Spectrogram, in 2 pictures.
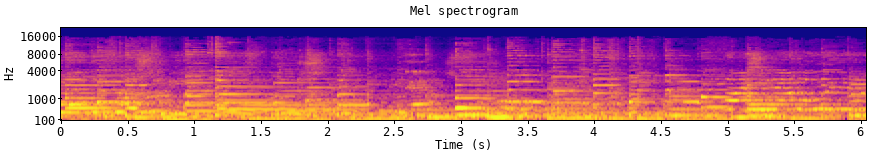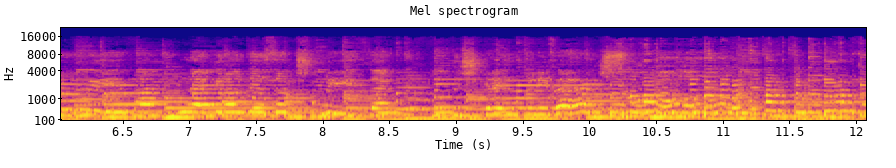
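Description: Portuguese guitar and classical guitar accompaniment playing a fado instrumental passage, with quick plucked melody notes over a steady bass line. A woman's singing voice comes in near the end.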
